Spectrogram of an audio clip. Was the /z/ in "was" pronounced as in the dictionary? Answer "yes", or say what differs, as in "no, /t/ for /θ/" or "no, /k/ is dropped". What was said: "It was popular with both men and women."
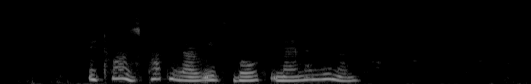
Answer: yes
